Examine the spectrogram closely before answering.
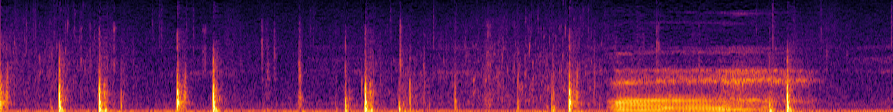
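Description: Footsteps crunch on dirt and gravel at a steady walking pace.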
